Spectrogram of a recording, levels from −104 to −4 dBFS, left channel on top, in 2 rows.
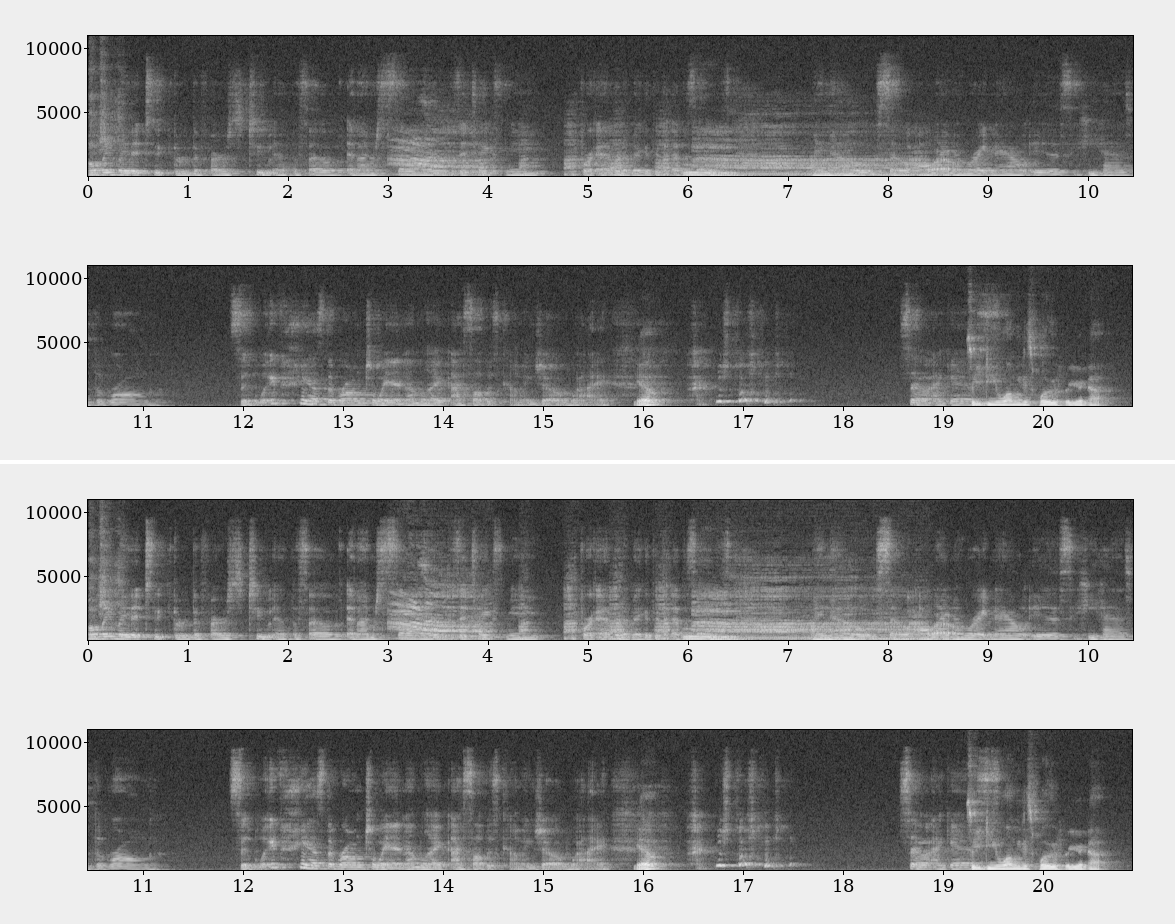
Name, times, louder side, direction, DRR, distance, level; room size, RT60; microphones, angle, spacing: voice 1, 0.0-4.5 4.9-6.8 7.2-11.2 11.9-16.0 16.5-17.4 18.6-19.3, right 1 dB, 35° right, 2 dB, 2.5 m, -29 dB
sound 1, 3.0-4.4 4.8-4.9 5.2-5.4 5.7-8.4, right 4 dB, 85° right, 1.3 m, -30 dB
voice 2, 5.9-6.5 8.4-8.7 15.9-16.2 19.2-20.6, right 1 dB, 20° right, 6 dB, 0.5 m, -19 dB
24.5 x 11.0 x 2.4 m, 0.72 s
head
